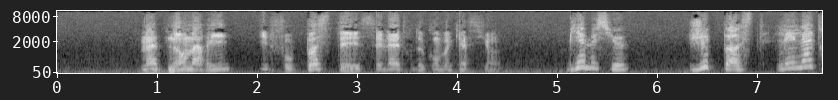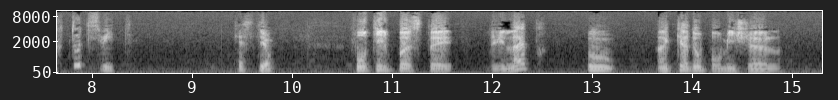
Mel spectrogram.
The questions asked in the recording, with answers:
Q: Question. Faut-il poster des lettres? Ou un cadeau pour Michel?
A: Il faut poster des lettres.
